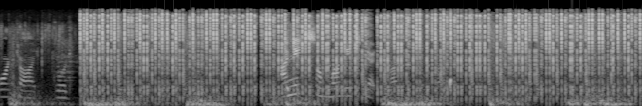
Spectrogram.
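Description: Game balloons pop in quick succession.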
